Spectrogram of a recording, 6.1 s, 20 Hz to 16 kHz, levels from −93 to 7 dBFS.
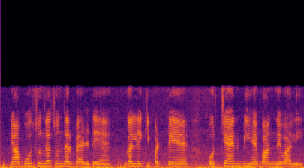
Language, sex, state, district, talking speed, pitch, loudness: Hindi, female, Haryana, Charkhi Dadri, 155 wpm, 225 Hz, -16 LUFS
